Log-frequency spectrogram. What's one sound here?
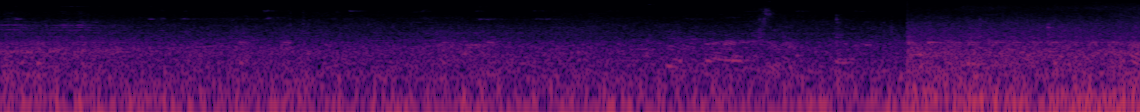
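Street traffic hums steadily nearby.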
